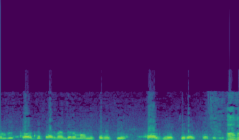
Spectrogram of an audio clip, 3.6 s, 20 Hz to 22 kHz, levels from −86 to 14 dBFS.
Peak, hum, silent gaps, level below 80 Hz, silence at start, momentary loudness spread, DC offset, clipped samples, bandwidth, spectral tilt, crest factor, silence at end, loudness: 0 dBFS; none; none; -52 dBFS; 0 s; 4 LU; under 0.1%; under 0.1%; 7.8 kHz; -7.5 dB/octave; 12 dB; 0 s; -12 LUFS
